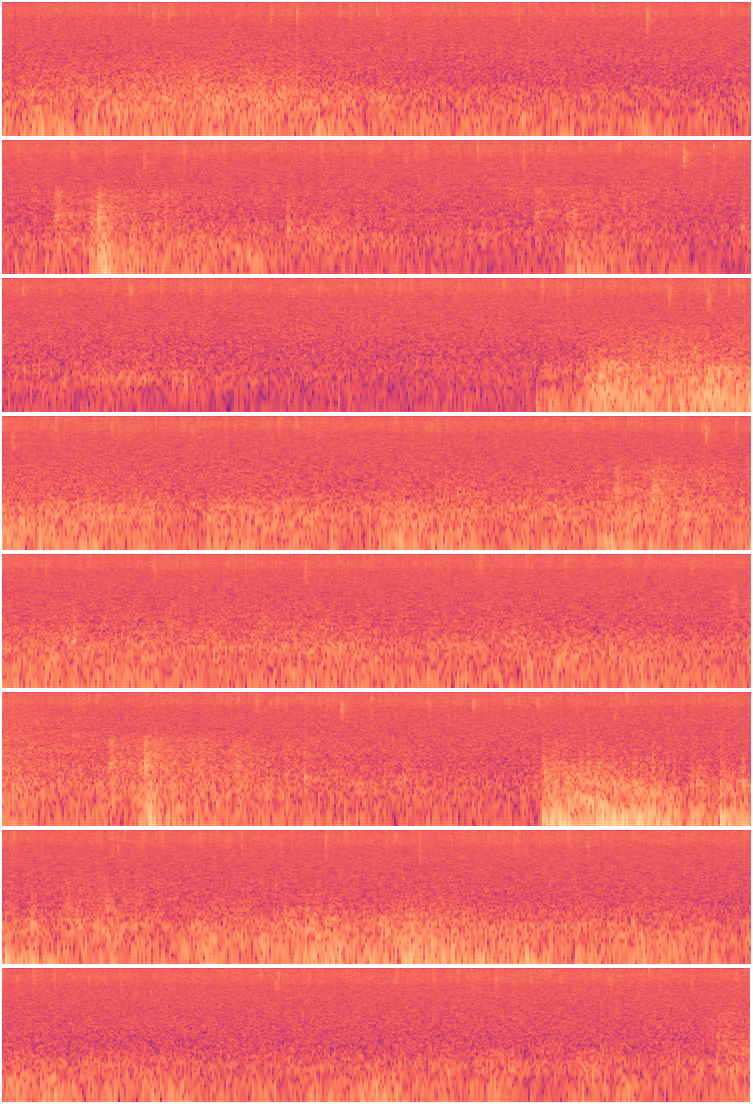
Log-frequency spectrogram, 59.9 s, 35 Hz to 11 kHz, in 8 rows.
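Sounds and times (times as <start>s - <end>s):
heavy rain: 0.0s - 59.9s
rolling thunder: 7.8s - 10.8s, 20.4s - 51.7s, 59.4s - 59.9s
loud thunderclap: 7.9s - 10.6s, 20.4s - 33.7s, 37.2s - 41.7s, 42.8s - 49.8s
sharp thunder cracks: 37.2s - 41.7s, 42.8s - 46.2s.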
